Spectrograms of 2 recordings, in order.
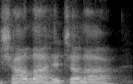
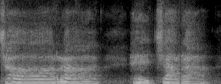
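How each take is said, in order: First: The title is said in an English way. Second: The title is said in a Japanese way.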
